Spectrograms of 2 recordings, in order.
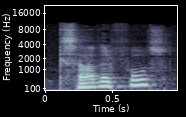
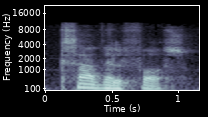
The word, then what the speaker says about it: ξάδερφος: So since brother can be pronounced either αδερφός or αδελφός, In a similar manner, you can say xaderphos or xadelphos with a lambda.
